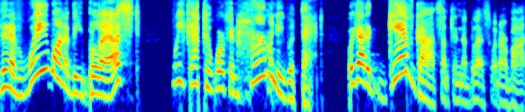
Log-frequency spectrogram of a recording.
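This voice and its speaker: A woman's animated, medium-pitched voice with vocal fry and very wide pitch swings, fairly quick, against a quiet background. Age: 70s. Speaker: retired runway model, wellness speaker. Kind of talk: radio interview.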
